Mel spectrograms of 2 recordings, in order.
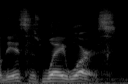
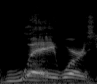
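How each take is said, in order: First: Said in the usual way. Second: "way" drawn out long and slow; stress on WAY. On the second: Retold or imitated. Warning her about the edible, "way" stretched for emphasis.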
